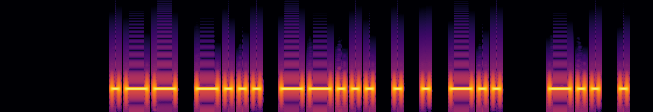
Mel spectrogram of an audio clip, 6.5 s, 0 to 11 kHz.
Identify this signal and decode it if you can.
Morse code, heard as a keyed tone, about 17 wpm, 700 Hz. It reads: WB7EED DE
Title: USA Callsign DE Callsign 17wpm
